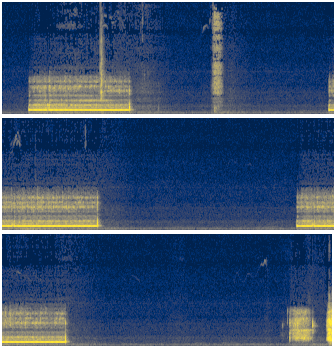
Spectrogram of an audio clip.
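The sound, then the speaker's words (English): Ringback tone of a phone call placed to a politician's office: three steady two-second rings separated by long silent gaps, with a brief click between the first and second rings and a short burst of sound at the very end. “So let's go ahead and call Joe Manchin now.”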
